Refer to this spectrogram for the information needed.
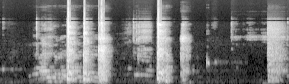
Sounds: Cough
